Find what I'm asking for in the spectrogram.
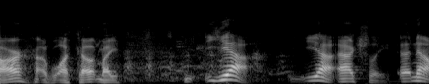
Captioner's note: some laughter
